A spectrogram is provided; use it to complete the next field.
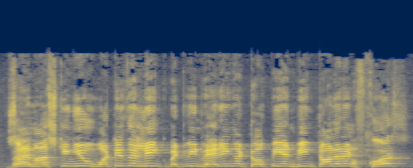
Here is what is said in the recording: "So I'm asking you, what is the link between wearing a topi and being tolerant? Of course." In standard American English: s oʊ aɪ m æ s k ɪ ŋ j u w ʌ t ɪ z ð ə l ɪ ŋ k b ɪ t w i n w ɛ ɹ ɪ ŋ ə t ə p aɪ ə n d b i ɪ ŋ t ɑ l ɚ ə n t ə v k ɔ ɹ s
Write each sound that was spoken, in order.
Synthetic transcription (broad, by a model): s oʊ aɪ m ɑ s k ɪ ŋ j u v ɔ t ɪ z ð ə l ɪ ŋ k b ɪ t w i n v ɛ ɹ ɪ ŋ ə t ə p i ə n d b i ɪ ŋ t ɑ l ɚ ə t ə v k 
